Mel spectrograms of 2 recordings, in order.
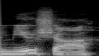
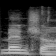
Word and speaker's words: Mushaw: We have a cryptozoologist who did a television show on Discovery by the name of Mr. Charlie Mushaw, not Menshaw. Hey, you said it right.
